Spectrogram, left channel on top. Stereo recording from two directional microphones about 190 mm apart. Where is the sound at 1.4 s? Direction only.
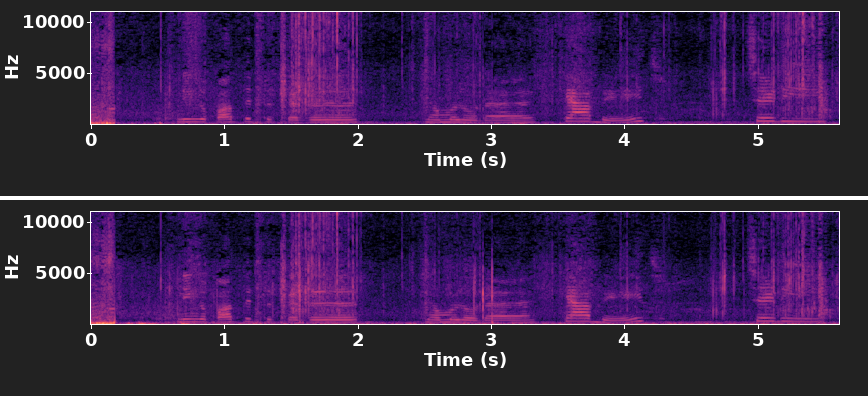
30° right (ahead or behind).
